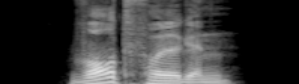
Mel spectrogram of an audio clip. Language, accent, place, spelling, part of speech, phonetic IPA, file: German, Germany, Berlin, Wortfolgen, noun, [ˈvɔʁtˌfɔlɡn̩], De-Wortfolgen.ogg
- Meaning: plural of Wortfolge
